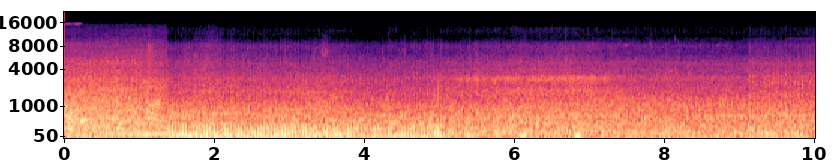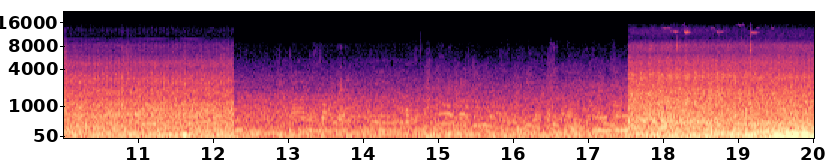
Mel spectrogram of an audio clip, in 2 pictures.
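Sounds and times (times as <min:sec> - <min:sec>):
car engines driving slowly: 0:00.0 - 0:15.0, 0:15.8 - 0:20.0.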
